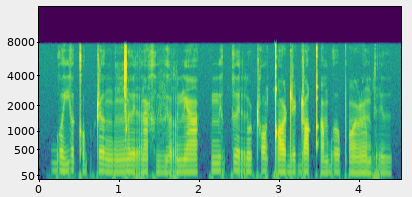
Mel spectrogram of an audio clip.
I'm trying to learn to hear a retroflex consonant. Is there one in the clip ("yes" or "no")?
yes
